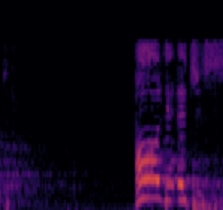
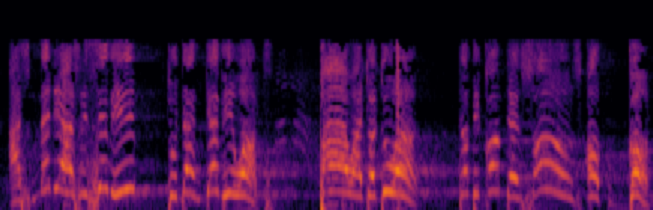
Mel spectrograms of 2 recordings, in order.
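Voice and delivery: preaching at full force; 6 semitones higher, 7 dB louder than usual. Acted. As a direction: call it out like a revival preacher. Preacher shouting to the congregation.

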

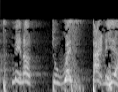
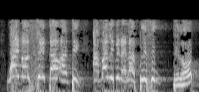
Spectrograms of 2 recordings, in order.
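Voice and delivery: fiery preaching; 4 semitones higher than usual. Acted. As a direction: hammer the point home to the congregation. Preaching at full force.

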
